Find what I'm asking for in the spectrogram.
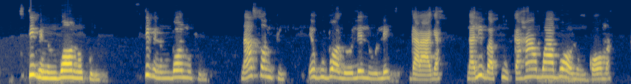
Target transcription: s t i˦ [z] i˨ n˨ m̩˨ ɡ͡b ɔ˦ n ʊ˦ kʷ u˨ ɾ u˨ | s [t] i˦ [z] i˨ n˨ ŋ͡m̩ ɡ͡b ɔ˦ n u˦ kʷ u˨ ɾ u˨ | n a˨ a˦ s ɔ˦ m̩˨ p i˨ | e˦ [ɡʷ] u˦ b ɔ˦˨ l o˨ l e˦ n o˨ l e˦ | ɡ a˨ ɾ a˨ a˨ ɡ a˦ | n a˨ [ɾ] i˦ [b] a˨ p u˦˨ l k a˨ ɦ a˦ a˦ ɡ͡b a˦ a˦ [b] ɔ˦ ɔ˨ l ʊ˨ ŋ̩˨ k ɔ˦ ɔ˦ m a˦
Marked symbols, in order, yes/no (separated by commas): no, yes, no, yes, no, no, yes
